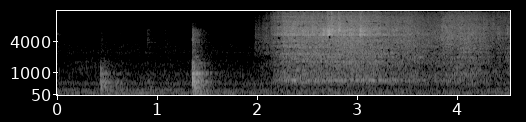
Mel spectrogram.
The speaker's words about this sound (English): So, without further ado, we're going to pour the rest of this popcorn in here.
